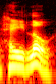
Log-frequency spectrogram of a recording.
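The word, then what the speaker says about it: HaLow: And it's called Halo. That's how it's pronounced.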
